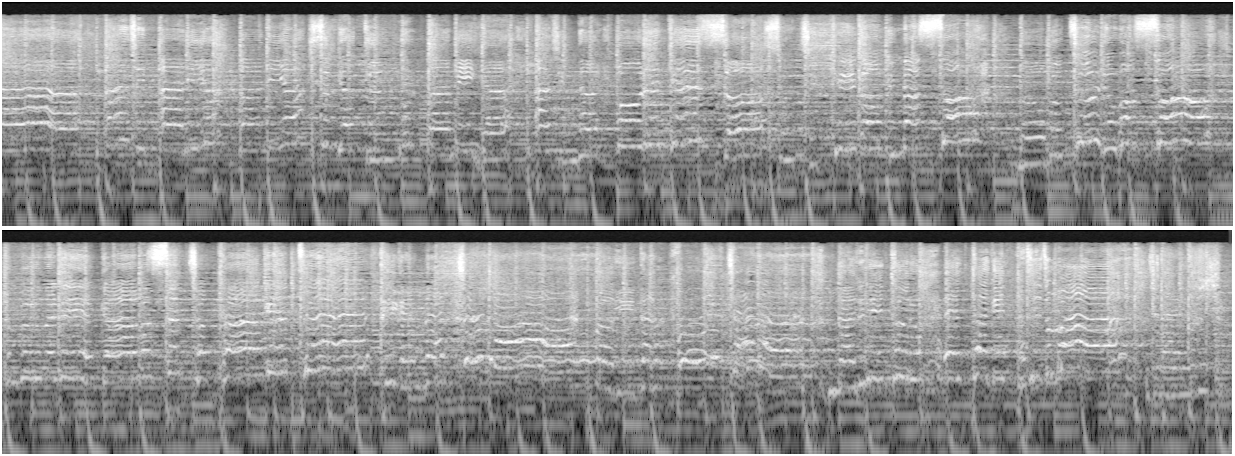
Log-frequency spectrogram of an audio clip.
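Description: K-pop song sung by a girl group's female voices over a steady dance-pop beat.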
